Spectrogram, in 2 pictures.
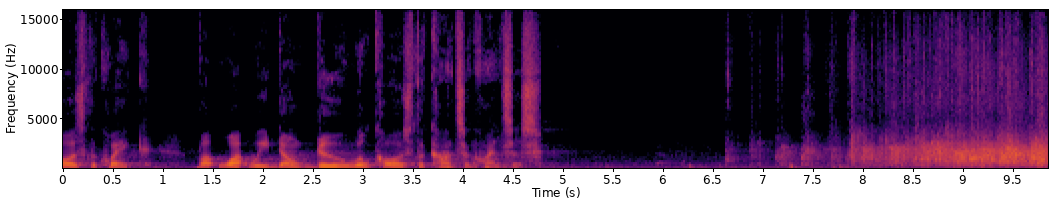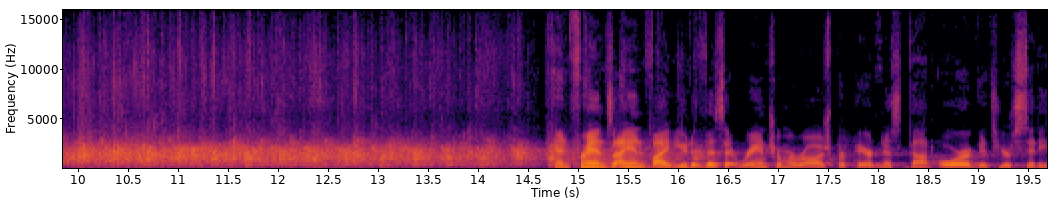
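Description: An elderly man speaks calmly through a microphone in a large hall.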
